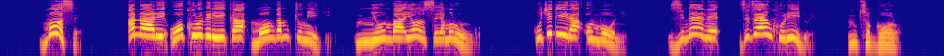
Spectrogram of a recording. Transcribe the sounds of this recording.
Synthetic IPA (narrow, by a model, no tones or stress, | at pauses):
mɔsɛ̰ | analiwɔkʰulupiɾikamɔŋɡam̩tumiki | m̩ɲumbajɔnsɛjamuluːŋɡu | kut͡ʃitiɾaʔumbɔnḭ | zimɛnɛ | zid͡zajaŋkʰuliɗwɛ̰ | m̩t͡sʰɔɡɔːlɔ̰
